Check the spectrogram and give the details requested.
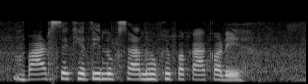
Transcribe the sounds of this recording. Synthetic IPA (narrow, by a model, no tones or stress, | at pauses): baʈʰsekʰet̪inuksanɦokepəkakʌɽe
